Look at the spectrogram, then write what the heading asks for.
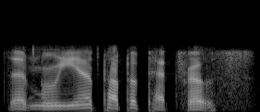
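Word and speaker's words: Maria Papapetros: happiness uh today we have a returning guest Maria Papa Petros um did I pronounce that correctly ma'am yes uh like a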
